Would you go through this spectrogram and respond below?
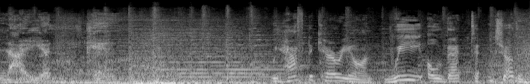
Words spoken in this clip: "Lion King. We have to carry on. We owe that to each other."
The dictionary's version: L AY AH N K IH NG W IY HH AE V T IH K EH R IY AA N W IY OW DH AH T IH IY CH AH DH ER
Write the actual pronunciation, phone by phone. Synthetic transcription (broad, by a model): L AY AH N K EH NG W IY HH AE F T IH K EH R IY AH N W IY OW DH AH T IH IY CH AH DH ER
